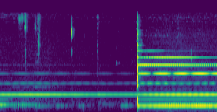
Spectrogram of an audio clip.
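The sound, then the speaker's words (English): A meditation chime is struck once, its bright attack blooming into long, steady ringing overtones that layer over the fading hum of an earlier tone. No voices are heard. “Allowing the sound of the chime to call you back from your meditation.”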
